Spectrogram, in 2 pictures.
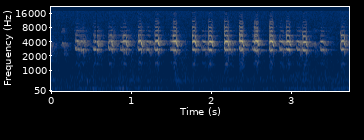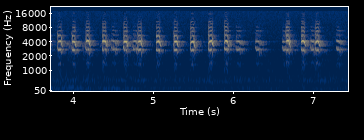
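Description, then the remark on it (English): Caged birds 273 and 274 give rapid, repeated fight calls, a steady stream of sharp, high chirps about four per second, loud and continuous with only two brief pauses and no talking. The rapid call is the male's. “There's a big commotion going on in 273 and 274's cage.”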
